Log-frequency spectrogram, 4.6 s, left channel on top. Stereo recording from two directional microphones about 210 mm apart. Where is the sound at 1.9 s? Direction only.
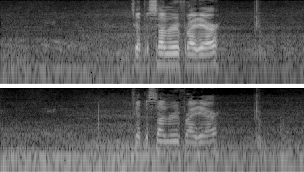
35° left (ahead or behind).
